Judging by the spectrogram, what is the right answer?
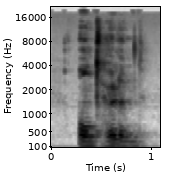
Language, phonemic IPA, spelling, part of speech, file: Dutch, /ˌɔntˈɦʏ.lə(n)/, onthullen, verb, Nl-onthullen.ogg
- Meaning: to reveal, to uncover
